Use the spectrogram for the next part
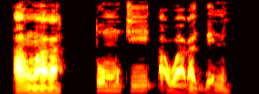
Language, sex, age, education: Yoruba, male, 15-29, tertiary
